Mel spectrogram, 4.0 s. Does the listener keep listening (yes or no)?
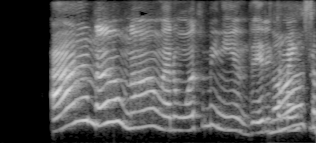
no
